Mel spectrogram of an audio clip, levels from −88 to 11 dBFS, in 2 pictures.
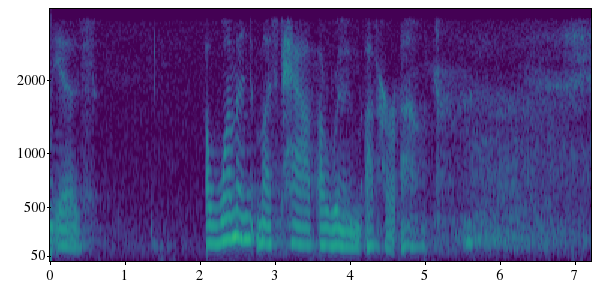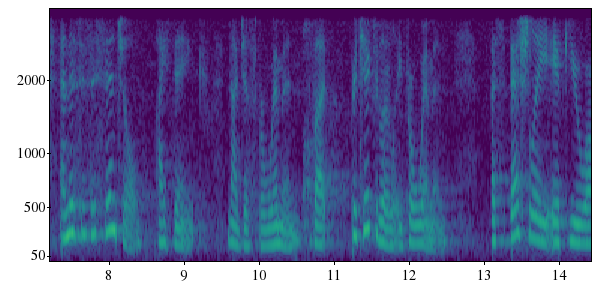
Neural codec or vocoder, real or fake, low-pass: none; real; 3.6 kHz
